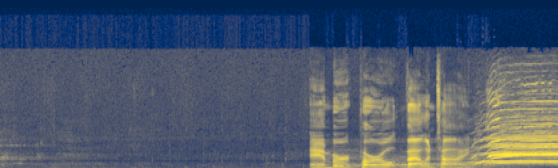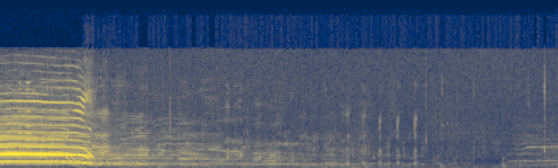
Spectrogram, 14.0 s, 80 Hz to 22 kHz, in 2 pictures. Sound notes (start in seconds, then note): 5.9 audience cheers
